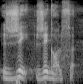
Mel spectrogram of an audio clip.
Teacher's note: Consonne, passons à la troisième description. Consonne occlusive, dorso-vélaire, voisée, c'est G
